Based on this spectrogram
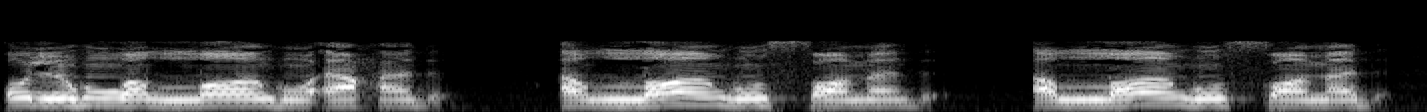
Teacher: فيها قلقلة اهتزاز في الحرف من غير مبالغة فيه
